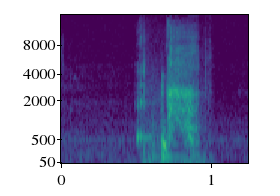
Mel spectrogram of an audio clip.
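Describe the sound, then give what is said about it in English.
A single sharp sneeze, fairly loud, with a short breathy intake followed by a burst, alone against quiet background. “Bless you. Sorry, I didn't quite get to the mute button.”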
